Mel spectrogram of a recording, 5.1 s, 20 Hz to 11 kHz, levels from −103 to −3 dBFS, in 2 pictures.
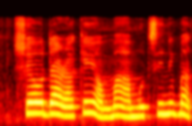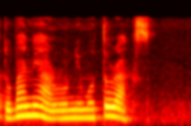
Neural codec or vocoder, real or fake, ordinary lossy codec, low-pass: none; real; none; 7.2 kHz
